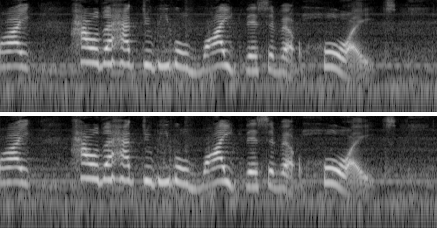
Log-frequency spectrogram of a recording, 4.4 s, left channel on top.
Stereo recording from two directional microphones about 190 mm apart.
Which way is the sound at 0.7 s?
Centre (ahead or behind).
